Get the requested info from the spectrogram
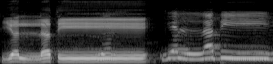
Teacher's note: تی کو ہم نے اس لیے لمبا کیا، یہاں پہ پھر الف آ گیا، حمزہ آ گیا آگے، تو اس وجہ سے ہم اس کو چھوٹی مد پڑھ رہے ہیں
